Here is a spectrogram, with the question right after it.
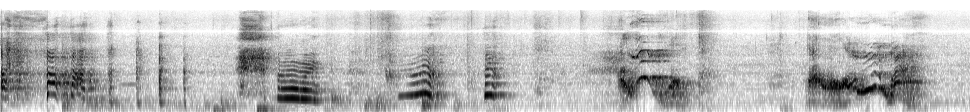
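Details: Pet hairless terrier, a female, attempting to talk with a ball held in her mouth: wavering, warbling whines and short yips in quick bursts, some sliding up and down, with muffled mouth noises and the owner's voice nearby.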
